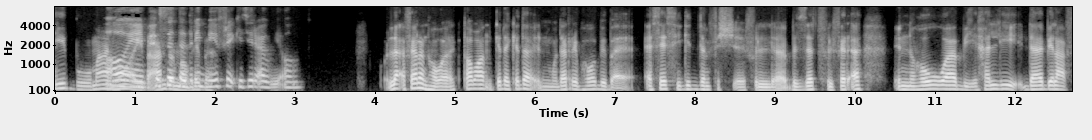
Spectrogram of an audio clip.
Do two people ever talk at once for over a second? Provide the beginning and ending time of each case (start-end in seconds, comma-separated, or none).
0.6-2.0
